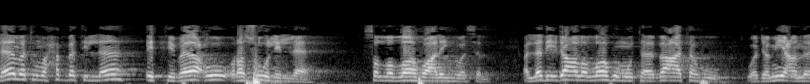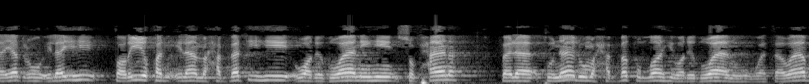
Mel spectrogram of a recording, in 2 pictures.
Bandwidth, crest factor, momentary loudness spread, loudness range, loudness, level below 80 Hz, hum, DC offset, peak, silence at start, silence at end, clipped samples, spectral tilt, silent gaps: 6.6 kHz; 14 dB; 9 LU; 2 LU; -15 LUFS; -30 dBFS; none; under 0.1%; 0 dBFS; 0 s; 0 s; under 0.1%; -5.5 dB/octave; none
